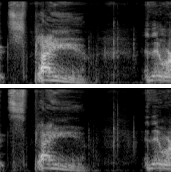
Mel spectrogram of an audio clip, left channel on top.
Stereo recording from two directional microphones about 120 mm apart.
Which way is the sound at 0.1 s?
20° right (ahead or behind).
